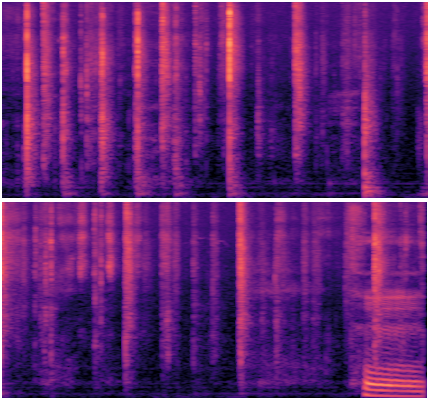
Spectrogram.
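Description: Playing cards riffle and flick as hands shuffle a deck.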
